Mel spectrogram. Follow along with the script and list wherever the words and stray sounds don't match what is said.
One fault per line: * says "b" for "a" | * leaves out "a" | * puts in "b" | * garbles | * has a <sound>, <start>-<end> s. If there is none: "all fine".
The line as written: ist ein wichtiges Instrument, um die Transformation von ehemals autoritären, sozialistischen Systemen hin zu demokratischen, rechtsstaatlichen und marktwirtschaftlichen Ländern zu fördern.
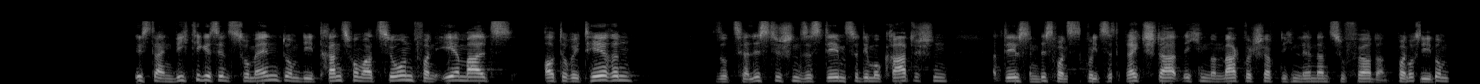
* leaves out "hin"
* garbles
* garbles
